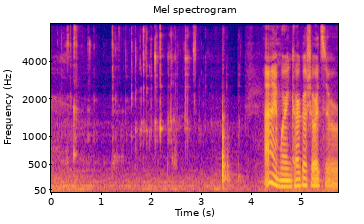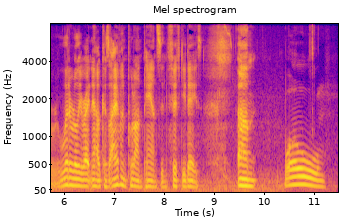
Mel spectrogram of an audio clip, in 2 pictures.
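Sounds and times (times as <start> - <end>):
low hum: 0.0 - 11.4
ice cubes rattling in a glass: 1.2 - 3.1
speech: 4.3 - 11.3.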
